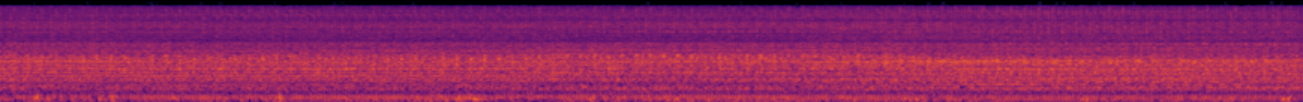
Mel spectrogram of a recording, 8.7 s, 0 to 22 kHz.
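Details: Honda Accord 7th generation 2.0 at idle: a light knock about three or four times a second rides over a steady idle; cause suspected, not confirmed.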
